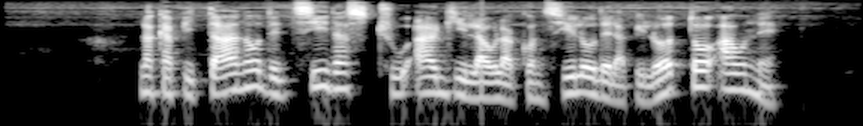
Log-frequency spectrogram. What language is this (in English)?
Esperanto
